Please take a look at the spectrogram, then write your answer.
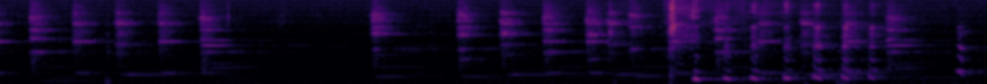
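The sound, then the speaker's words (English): A mobile phone ringtone, from a phone left on volume, plays a bright, bouncy electronic melody of quick repeated notes, clear, with a burst of rapid chirpy tones near the end and no talking. “Sorry, guys, my phone just rang.”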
